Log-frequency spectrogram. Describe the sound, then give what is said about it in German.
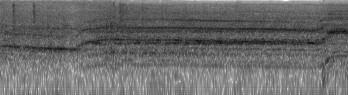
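Loud, continuous motor whine of a cordless drill-driver at a carpentry workbench. The steady high tone steps up in pitch early on and again near the end. “Gerade jetzt setzt sie den Akkuschrauber an.”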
